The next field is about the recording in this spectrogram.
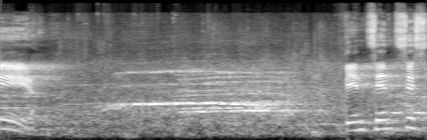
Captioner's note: attendees cheering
